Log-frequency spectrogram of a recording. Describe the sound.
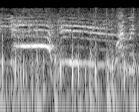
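Horses gallop while pulling a stagecoach along a road, producing rapid, driving hoofbeats and rattling under loud voices and a sustained tone.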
